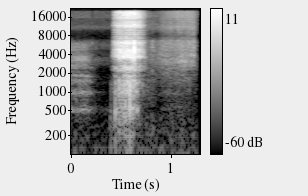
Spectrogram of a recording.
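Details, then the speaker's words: A single short, hissing sneeze burst in a quiet room, in an adult with allergies flaring from dust at work; allergic sneezing. "uh my allergies are really kicking up today it's at work and it's so dusty so I thought I'd because you record some of my see you Sneezy yeah for you guys"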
